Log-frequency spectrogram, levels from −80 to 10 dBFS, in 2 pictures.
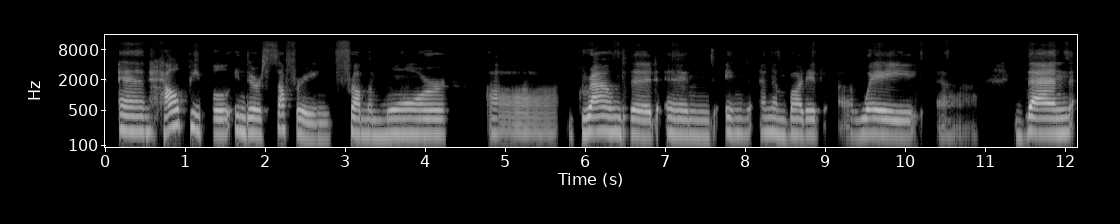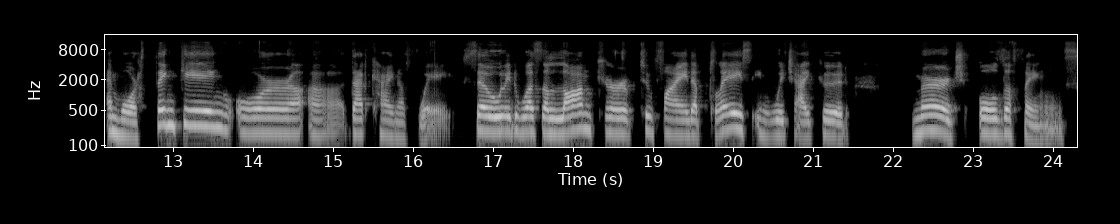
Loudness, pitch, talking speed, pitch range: -21 LUFS, 175 Hz, 110 wpm, 165-190 Hz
